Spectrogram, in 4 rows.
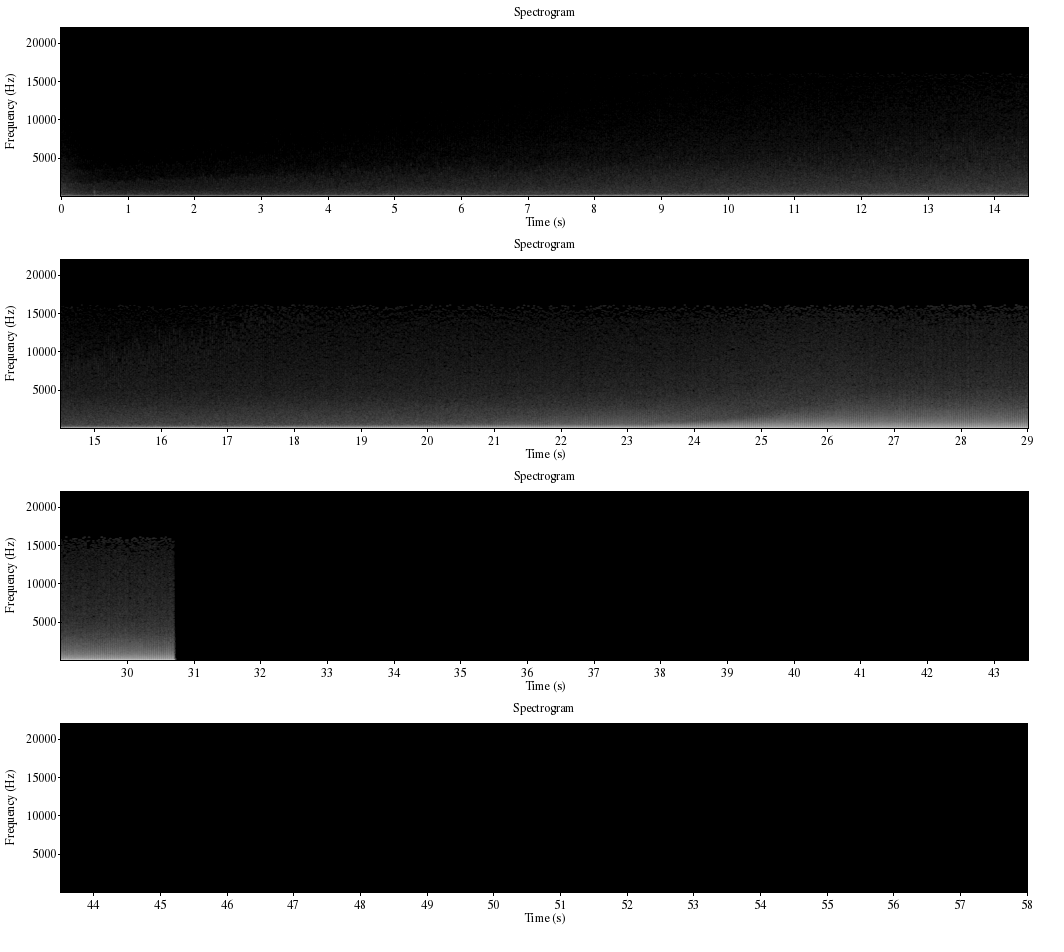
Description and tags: long sweep up fx 4
long sweep up fx usefull for film music or sound design. Made with the synth Massive, processed in ableton live.
Enjoy my little fellows
tension, white, uplifter, sound-design, sfx, ambient, fx, effect, pad, up, noise, long, sci-fi, strange, sweep, electronic, synth, atmosphere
